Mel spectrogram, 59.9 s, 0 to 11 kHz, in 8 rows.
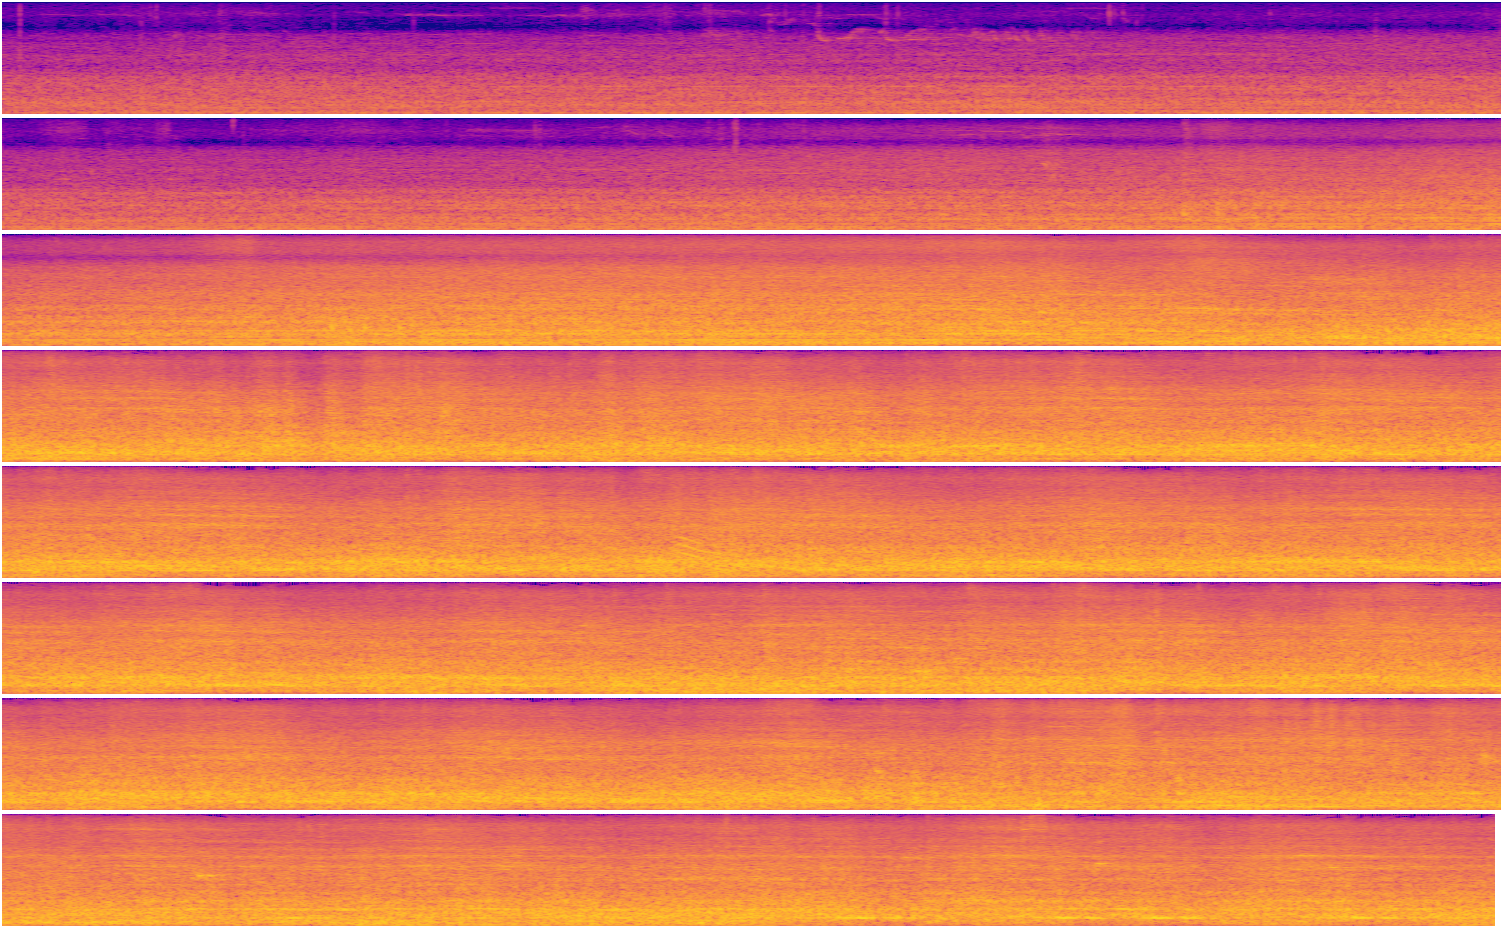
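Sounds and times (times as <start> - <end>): freight train rumble: 0.0 - 59.9
wheels clacking over rail joints: 48.6 - 59.9.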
